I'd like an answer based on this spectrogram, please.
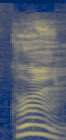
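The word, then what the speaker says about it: Grune: you're talking about uh gron gron yeah sorry it's spelled like green gr the the green of green Texas anyway yeah um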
